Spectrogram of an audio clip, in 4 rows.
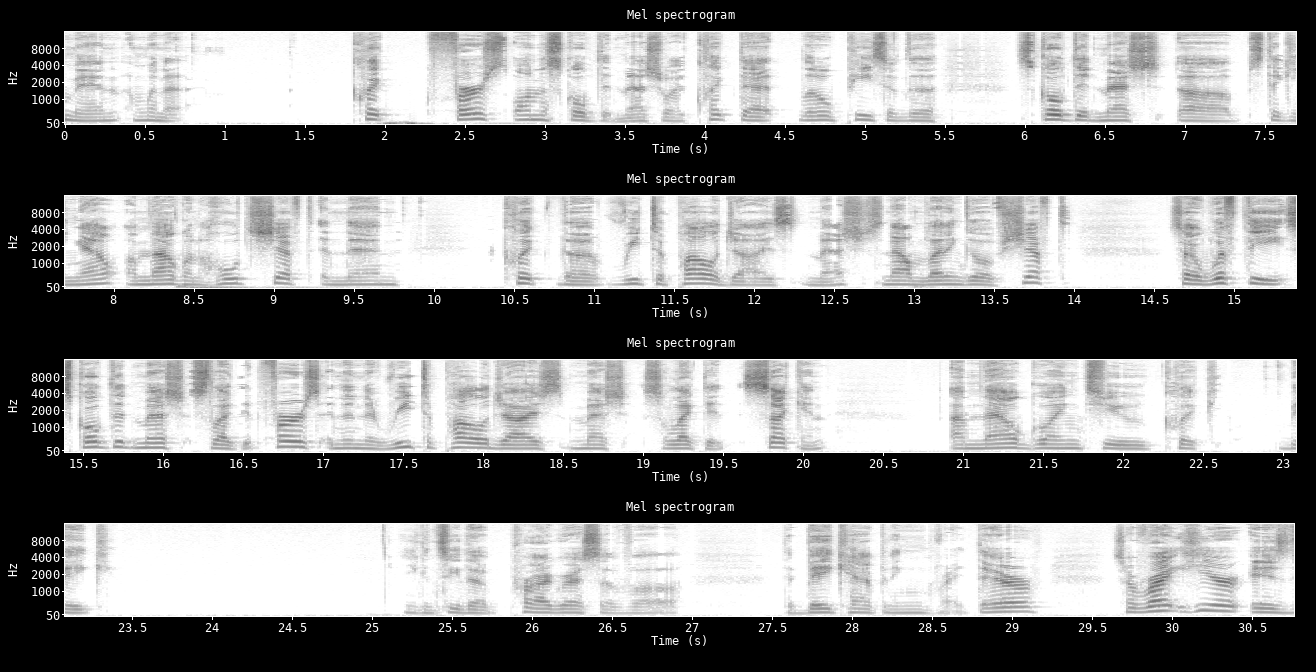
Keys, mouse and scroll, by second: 0.7 click, 0.8 click, 1.8 click, 2.0 click, 9.8 shift+click, 9.9 shift+click, 22.9 click, 23.0 click, 29.8 scroll down 1.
